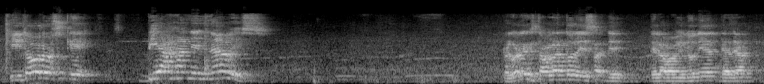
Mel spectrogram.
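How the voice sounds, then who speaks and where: A man's voice: high voice, expressive, quick pace, pushed and bright, slight background noise. A male pastor with a Colombian Spanish accent preaching, who reads scripture aloud with rising emphasis and adds asides. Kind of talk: expository sermon reading scripture. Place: church hall. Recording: echoey hall, mic at a distance.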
